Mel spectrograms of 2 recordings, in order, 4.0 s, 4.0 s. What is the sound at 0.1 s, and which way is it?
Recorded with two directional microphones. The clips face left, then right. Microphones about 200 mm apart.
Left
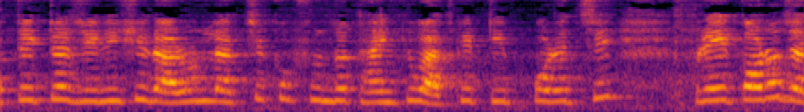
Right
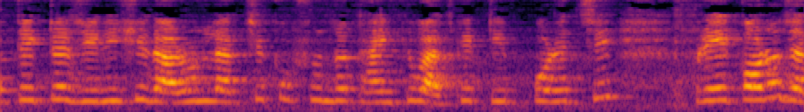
A woman's voice, 25° left (ahead or behind).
